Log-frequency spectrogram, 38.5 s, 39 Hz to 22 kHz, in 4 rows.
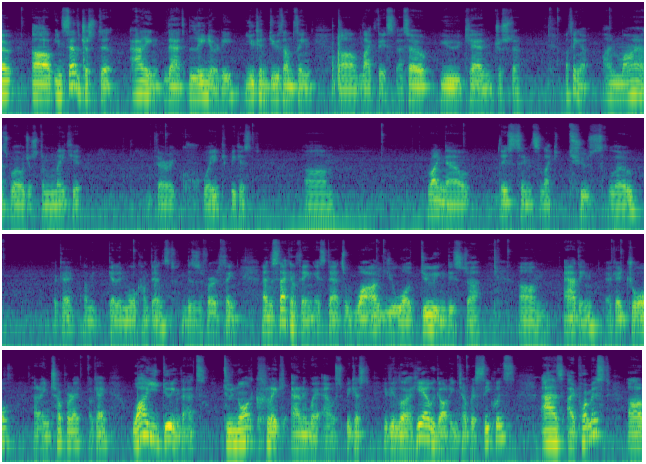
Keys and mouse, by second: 0.2 click, 8.2 click, 9.0 click, 9.3 click, 13.3 click, 13.6 click, 16.5 click, 16.7 click, 19.2 click, 19.4 click, 22.5 click, 24.9-26.8 drag, 28.3-30.1 drag, 35.7 click.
